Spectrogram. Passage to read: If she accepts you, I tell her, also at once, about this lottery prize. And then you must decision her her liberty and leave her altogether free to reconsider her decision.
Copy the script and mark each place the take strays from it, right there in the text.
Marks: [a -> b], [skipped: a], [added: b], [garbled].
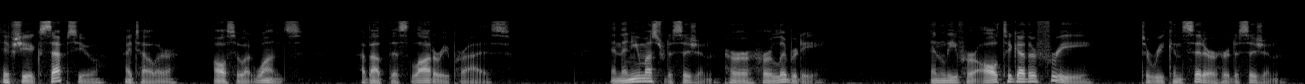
If she accepts you, I tell her, also at once, about this lottery prize. And then you must decision her her liberty and leave her altogether free to reconsider her decision.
